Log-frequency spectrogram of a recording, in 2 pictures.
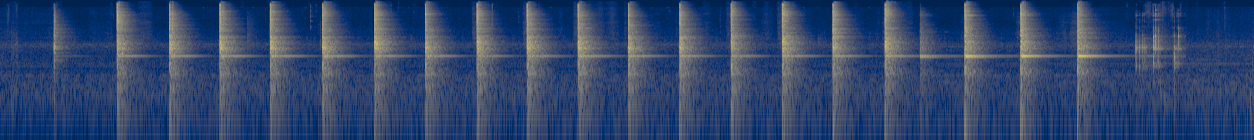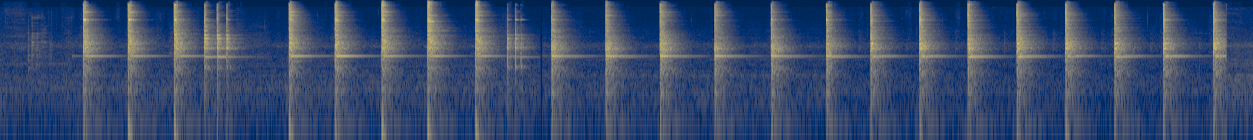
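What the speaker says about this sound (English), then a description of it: "get this forged out and move as much material as possible, as quickly as possible" A blacksmith hammers steel while forging a knife blade: dozens of sharp, ringing metallic blows in a steady fast rhythm, loud and close, with one brief pause partway through before the strikes resume.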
